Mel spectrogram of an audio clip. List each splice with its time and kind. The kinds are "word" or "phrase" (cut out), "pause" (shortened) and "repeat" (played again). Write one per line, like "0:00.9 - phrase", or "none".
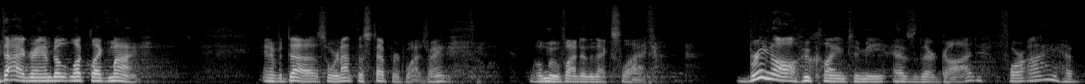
none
